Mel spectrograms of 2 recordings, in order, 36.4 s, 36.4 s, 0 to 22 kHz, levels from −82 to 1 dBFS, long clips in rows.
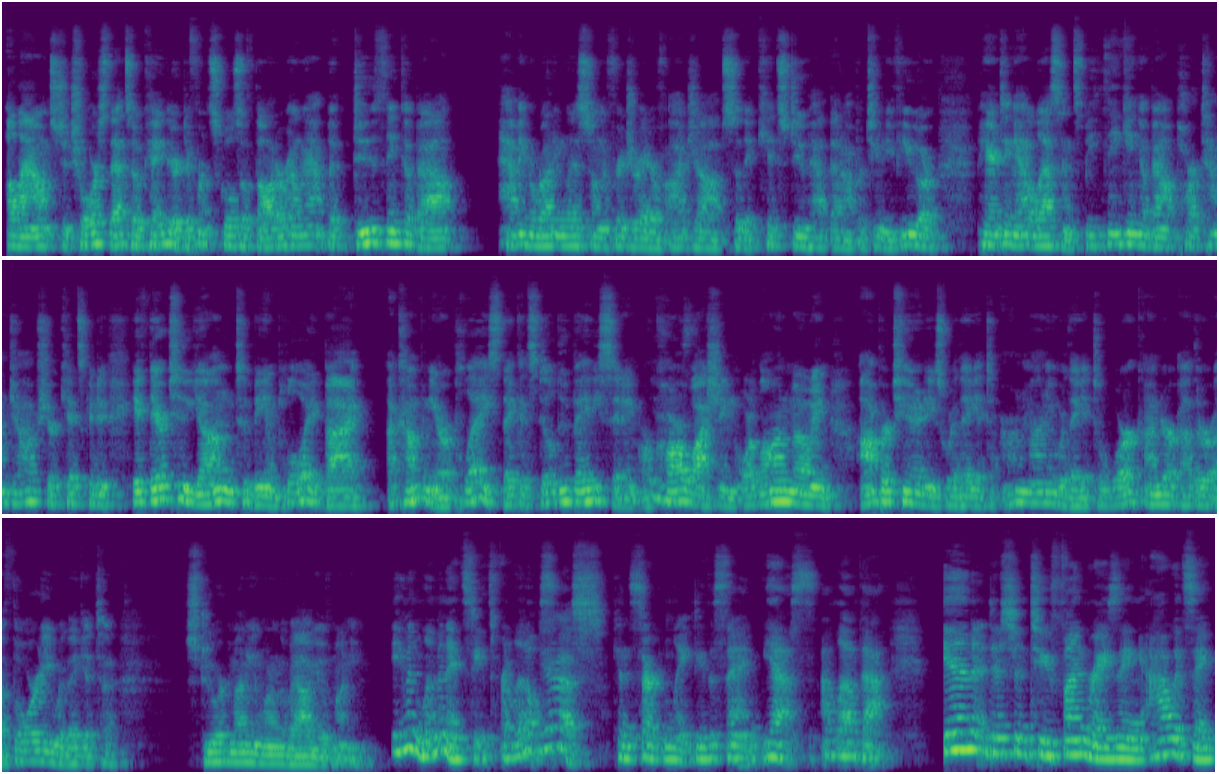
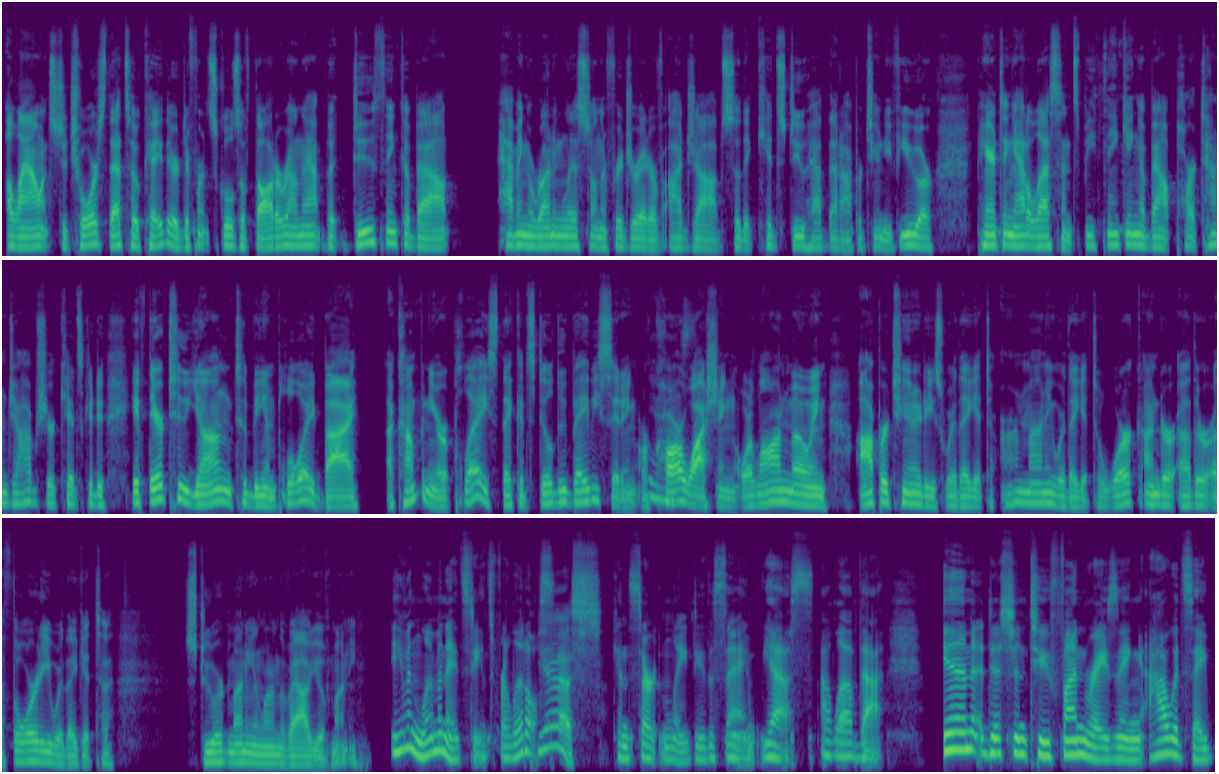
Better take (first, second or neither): second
